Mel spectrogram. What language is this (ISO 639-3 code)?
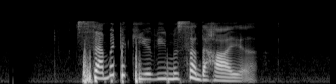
sin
